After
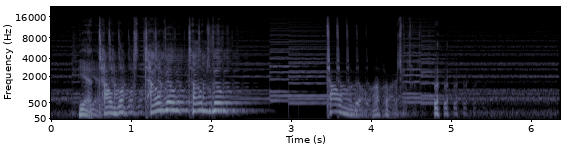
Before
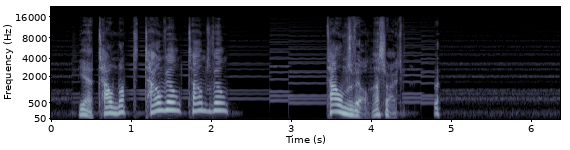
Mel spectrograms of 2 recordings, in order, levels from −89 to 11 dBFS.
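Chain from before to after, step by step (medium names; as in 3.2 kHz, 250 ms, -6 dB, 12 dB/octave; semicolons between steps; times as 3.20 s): compression 3:1, threshold -37 dBFS, peak gain reduction 15 dB; 3.48–4.33 s: four-pole ladder low-pass 1.4 kHz, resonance 35%; on a send: feedback delay 120 ms, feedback 46%, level -9 dB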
